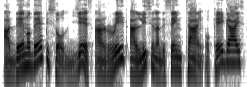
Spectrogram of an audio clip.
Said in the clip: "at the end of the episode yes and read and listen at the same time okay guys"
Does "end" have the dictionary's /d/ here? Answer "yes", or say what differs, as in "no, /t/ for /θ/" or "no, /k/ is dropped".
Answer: no, /d/ is dropped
